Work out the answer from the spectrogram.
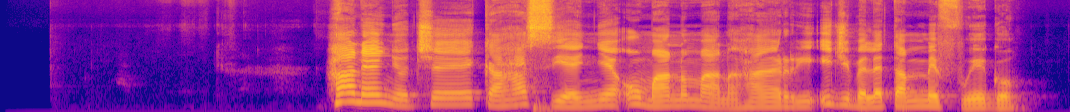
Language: Igbo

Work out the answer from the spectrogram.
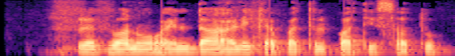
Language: Pashto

